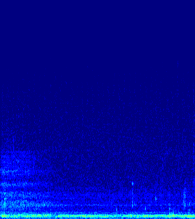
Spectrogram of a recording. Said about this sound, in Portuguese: Olha, eu pegando o copo da criança para tomar água aqui no YouTube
